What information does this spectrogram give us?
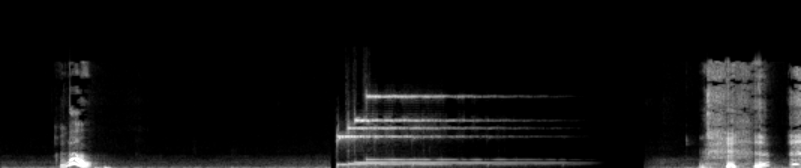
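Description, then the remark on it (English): A puppy being told to fetch a ball lets out one short, high yip, followed by a clear ringing chime that fades slowly, then a cluster of quick vocal bursts near the end. “Funny puppy.”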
